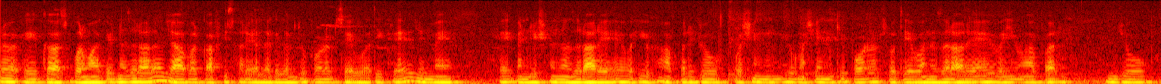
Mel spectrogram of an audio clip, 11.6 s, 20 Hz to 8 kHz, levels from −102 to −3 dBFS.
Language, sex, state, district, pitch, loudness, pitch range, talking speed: Hindi, male, Maharashtra, Pune, 100 Hz, -36 LUFS, 95-105 Hz, 245 wpm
